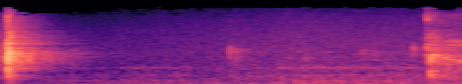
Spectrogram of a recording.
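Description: A sharp plastic click from a stuck egg-shaped plastic case being pried at by hand, then quiet with faint handling about a second in.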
